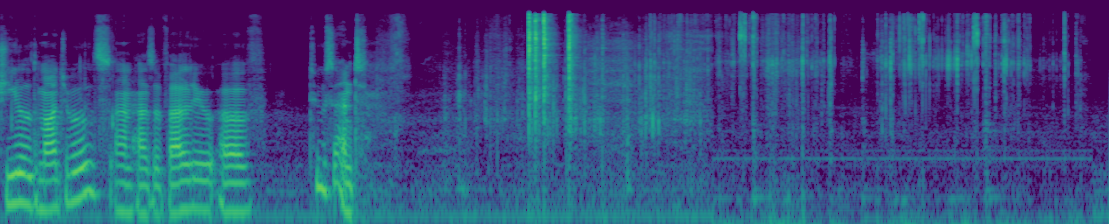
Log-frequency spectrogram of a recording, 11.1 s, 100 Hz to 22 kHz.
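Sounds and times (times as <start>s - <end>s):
crinkling plastic and foil packaging: 4.4s - 11.0s
plastic mailer tearing: 4.6s - 10.9s.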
